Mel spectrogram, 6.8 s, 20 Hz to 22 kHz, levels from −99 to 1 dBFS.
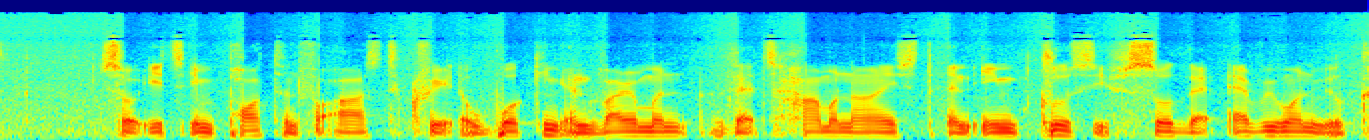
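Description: From start to finish the sound is squashed, with loud and soft parts pulled closer in level by a gain swing of around 15 dB; room noise sits about 33 dB below the speech. This gain pumping likely comes from input gain set far too high, with a fast limiter clamping each loud peak.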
